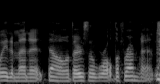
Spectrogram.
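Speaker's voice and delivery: ordinary talk, nothing marked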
